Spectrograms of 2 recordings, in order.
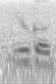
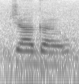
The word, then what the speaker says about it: Jugo: good um anyway so we've been calling it Jugo Juice because it's spelled Jugo Juice j u go o Jugo anyway turns out that that is wrong supposed to be Yugo juice Yugo Spanish for juice so it's called juice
